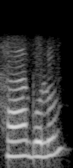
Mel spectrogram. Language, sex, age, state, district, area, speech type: Bengali, female, 18-30, West Bengal, Cooch Behar, urban, conversation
